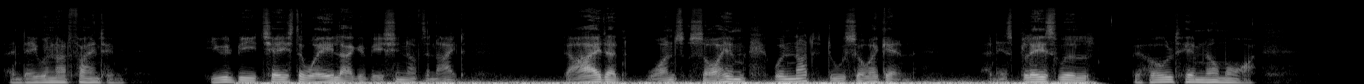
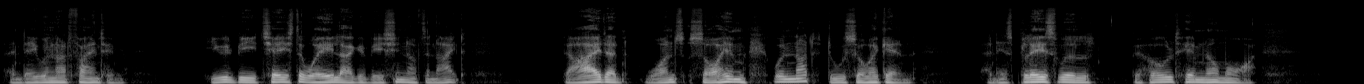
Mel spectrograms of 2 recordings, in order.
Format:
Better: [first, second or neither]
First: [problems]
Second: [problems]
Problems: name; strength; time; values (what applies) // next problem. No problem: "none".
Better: second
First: low rumble; faint; from 2.5 to 11 s; 20 dB below the speech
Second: none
